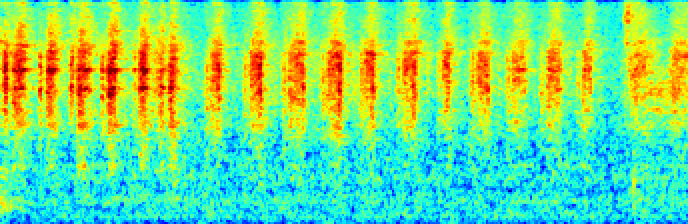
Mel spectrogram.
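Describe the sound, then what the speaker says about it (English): A shop towel rubs white paint off a found piece so gold shows underneath, a steady repeated scrubbing swish up close, alone with no talk. "I'm going to rub it off"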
